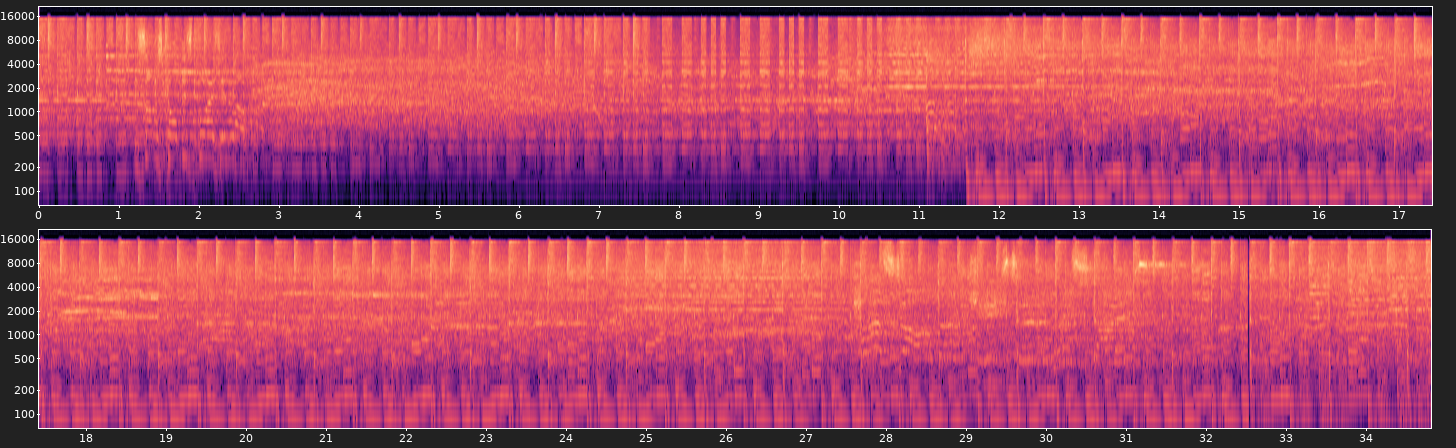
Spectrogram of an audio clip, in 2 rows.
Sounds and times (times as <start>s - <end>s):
Music: 0.0s - 34.8s.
